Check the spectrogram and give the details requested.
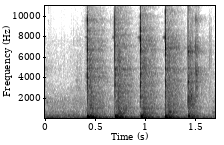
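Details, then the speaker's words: Five sharp metallic taps in quick succession: surgical mallet striking an osteotome to loosen a bone graft block during tendon graft harvest. "Og så gør man det samme med med graften her. Man banker den løs"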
